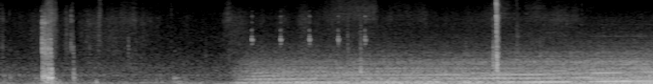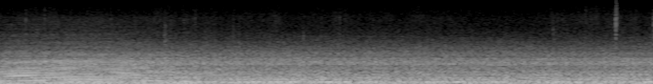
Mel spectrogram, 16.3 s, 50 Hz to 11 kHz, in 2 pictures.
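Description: A couple of clicks, then a 2019 Nissan Maxima V6 engine cranks and fires up, revving briefly before settling into a steady, raspy idle up close.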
